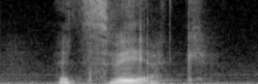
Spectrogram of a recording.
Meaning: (noun) 1. betrayal, treachery, treason 2. deception, deceit; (verb) past indicative of svika
- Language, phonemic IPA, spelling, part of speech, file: Swedish, /sveːk/, svek, noun / verb, Sv-svek.ogg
